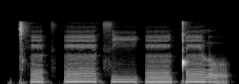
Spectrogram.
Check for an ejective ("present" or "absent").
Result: present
